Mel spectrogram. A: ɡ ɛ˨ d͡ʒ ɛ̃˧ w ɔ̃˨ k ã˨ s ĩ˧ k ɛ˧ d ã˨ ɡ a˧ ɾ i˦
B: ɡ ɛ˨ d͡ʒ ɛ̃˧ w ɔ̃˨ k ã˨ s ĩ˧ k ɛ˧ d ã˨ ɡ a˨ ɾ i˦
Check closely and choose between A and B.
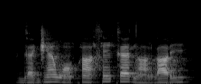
A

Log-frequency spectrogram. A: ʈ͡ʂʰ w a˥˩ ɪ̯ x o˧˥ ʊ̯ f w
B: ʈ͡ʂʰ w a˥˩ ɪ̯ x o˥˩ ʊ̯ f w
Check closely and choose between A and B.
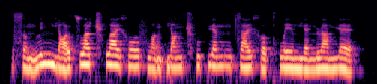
A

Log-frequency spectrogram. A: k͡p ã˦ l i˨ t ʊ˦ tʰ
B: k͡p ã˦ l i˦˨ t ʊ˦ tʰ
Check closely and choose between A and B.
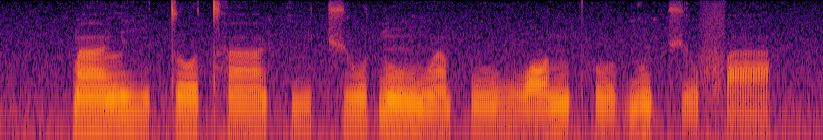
B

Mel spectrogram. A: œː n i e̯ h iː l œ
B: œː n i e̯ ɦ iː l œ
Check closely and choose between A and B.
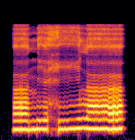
A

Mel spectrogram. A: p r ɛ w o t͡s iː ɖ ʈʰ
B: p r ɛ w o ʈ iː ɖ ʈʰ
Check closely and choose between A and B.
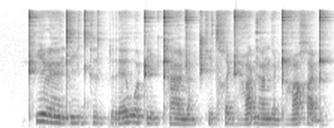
B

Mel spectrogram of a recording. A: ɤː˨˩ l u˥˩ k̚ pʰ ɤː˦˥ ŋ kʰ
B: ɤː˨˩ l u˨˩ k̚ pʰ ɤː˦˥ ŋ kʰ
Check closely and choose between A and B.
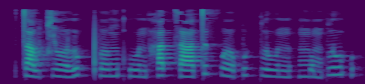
A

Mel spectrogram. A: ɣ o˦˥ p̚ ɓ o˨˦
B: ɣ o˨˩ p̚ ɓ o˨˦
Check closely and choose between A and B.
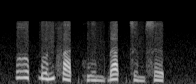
A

